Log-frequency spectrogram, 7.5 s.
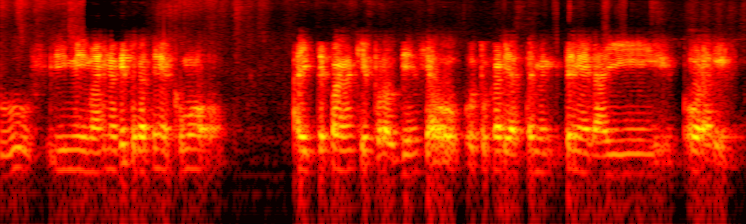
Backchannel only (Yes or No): No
